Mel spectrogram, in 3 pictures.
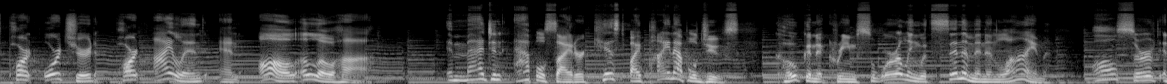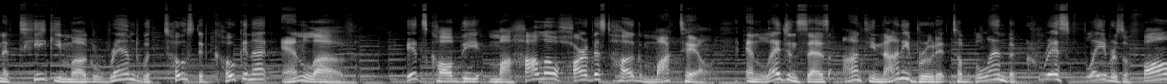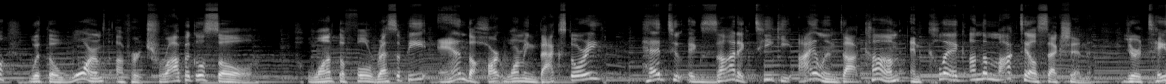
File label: Radio Promo; Mahalo Harvest Hug; mocktail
